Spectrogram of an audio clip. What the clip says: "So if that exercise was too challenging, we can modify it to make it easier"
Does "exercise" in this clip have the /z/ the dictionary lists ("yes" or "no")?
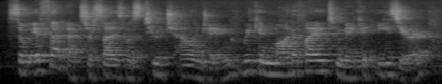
yes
